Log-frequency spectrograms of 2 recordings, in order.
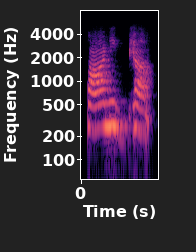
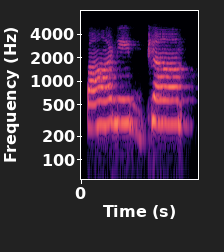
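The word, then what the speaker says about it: पाणिभ्याम्: One is stress on the Mahaprana. So for example, Panibhyam, Panibhyam, it should bha, the bha should be heard.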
